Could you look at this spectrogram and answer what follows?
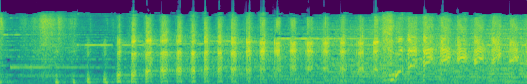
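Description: Long, rhythmic laughter of one voice, about five 'ha's a second, starting about a second in, over background music.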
